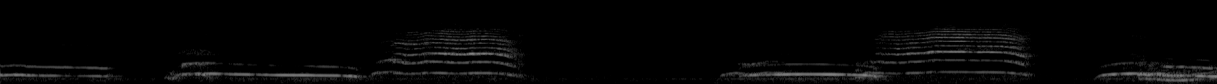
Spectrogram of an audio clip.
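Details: Two domestic cats meeting indoors, a newly arrived black-and-white cat and a resident black cat unsure of it, meow at each other: long, drawn-out, wavering yowling meows, some rising and falling, in several bouts separated by short silences.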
